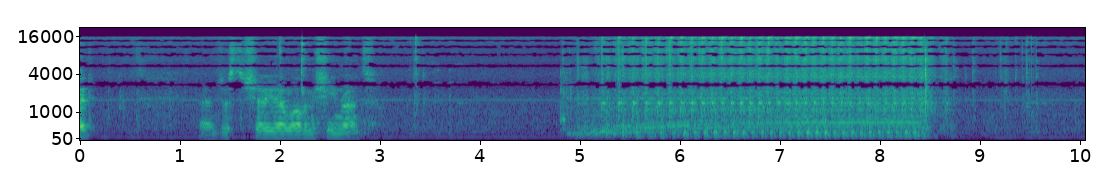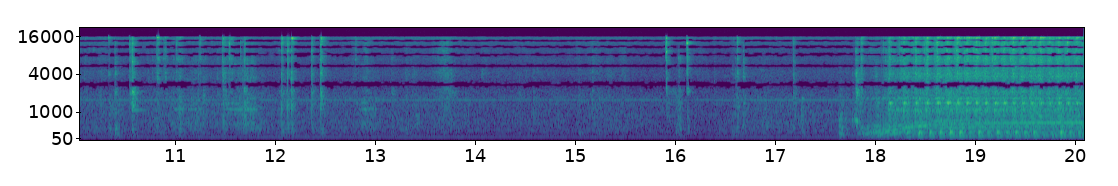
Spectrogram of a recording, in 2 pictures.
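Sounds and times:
sewing machine motor running: 0:04.8 - 0:08.6, 0:17.8 - 0:20.0.

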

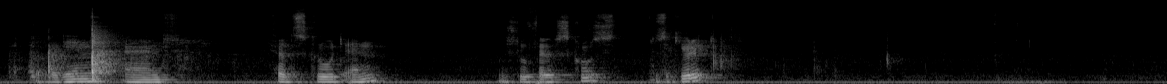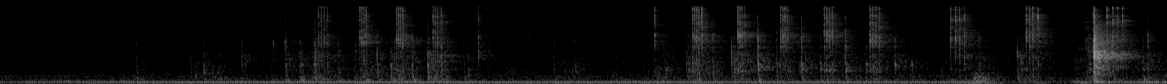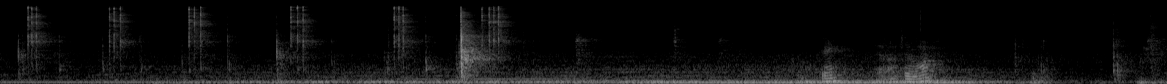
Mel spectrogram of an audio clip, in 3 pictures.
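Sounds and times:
screwdriver clicking: 0:14.4 - 0:16.6, 0:18.2 - 0:28.7.

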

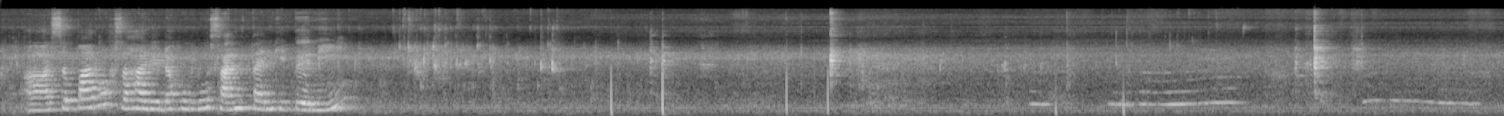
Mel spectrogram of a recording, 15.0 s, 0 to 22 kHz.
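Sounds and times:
liquid pouring: 0:03.9 - 0:06.2.

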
